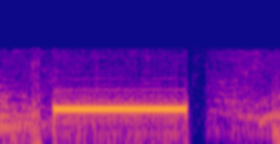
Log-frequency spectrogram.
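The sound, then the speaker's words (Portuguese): A telephone call-transfer tone: one steady, low-pitched beep lasting about a second, set between stretches of muffled line noise. “Estamos transferindo a sua ligação para um de nossos atendentes.”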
